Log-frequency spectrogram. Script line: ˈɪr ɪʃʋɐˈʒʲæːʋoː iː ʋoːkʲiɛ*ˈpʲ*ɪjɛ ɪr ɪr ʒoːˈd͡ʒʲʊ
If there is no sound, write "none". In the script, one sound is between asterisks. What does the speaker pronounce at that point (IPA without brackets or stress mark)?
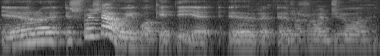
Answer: tʲ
